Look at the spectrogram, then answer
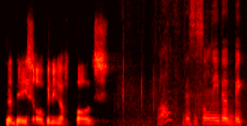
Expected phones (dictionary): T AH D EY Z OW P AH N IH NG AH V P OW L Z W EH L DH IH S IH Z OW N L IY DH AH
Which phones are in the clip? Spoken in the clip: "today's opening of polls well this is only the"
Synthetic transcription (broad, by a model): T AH D EY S OW P AH N IH NG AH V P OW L S W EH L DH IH S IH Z OW N L IY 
